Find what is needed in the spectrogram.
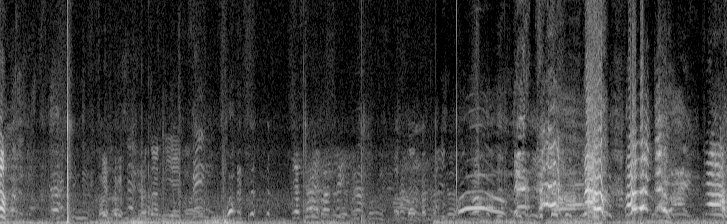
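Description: Footballers' voices calling and talking across a training pitch, getting louder and more shouted near the end, with one sharp kick of a football about a second in.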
